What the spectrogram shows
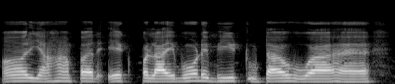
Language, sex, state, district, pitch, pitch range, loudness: Hindi, male, Jharkhand, Palamu, 145 Hz, 135-150 Hz, -15 LUFS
